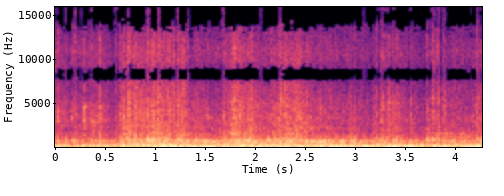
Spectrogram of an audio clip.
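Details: 1969 Pontiac 350 V8 (low compression, mild cam) on its first dyno start-up: ragged, stumbling chug with missing pulses from a couple of dead cylinders; misfire, cause not yet found.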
